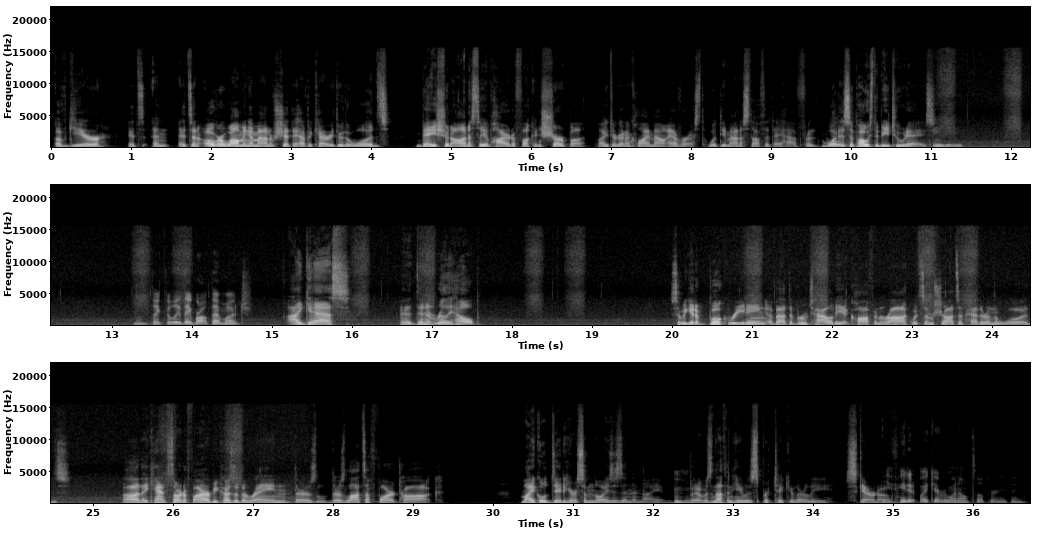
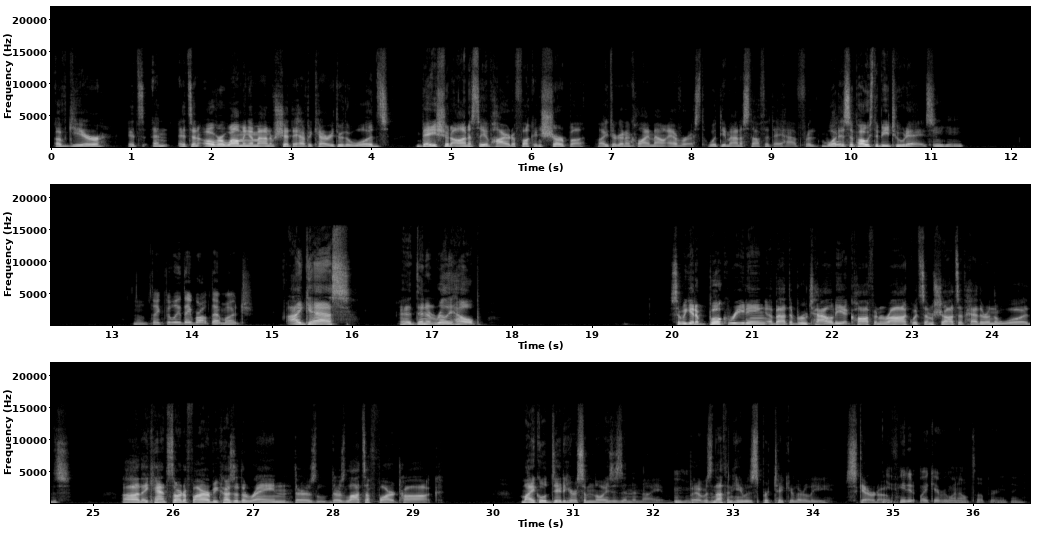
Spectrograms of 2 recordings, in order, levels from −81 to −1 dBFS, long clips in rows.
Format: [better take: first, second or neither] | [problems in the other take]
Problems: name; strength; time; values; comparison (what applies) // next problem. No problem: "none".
second | hiss; faint; from 11 to 28 s; 20 dB below the speech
